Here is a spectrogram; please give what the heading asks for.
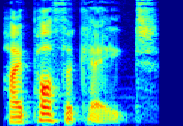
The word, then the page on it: hypothecate: British English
